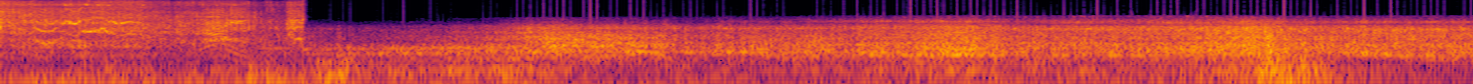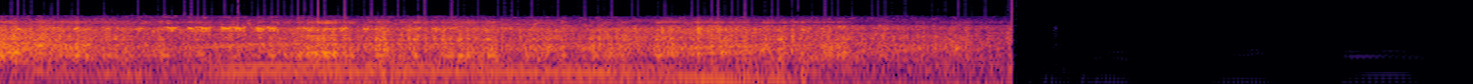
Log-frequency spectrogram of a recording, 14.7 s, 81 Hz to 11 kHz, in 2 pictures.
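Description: Outdoor running noise of a 6S RC monster truck driving over dirt, with a rough, steady rumble, a low thump about six seconds in, and a low hum that drops in pitch between about eight and eleven seconds. The sound cuts off abruptly near the end.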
